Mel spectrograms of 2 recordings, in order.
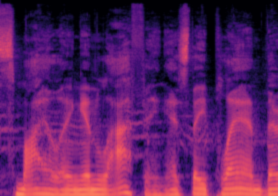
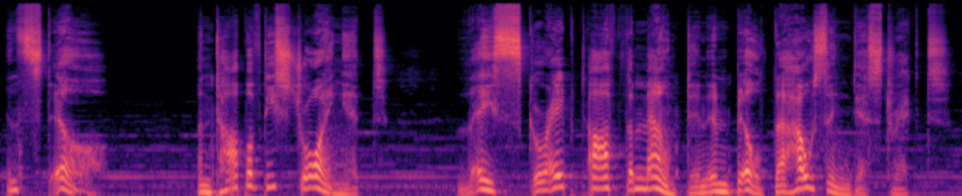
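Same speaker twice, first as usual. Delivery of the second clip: mysterious local stranger; 5 semitones higher than usual. Acted. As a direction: tell the local legend with eerie, lifted intonation. Stranger goes on telling local legend.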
